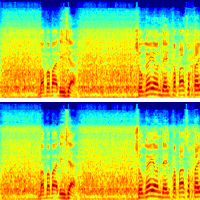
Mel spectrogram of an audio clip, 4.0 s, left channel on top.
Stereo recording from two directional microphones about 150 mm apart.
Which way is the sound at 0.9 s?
20° right (ahead or behind).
